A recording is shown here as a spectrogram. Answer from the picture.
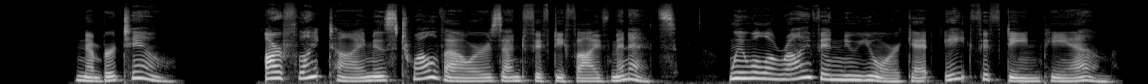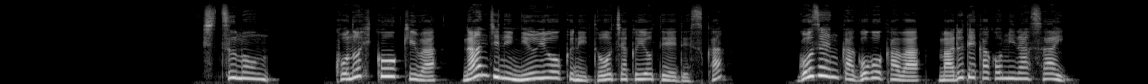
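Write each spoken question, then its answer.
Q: この飛行機は何時にニューヨークに到着予定ですか?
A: 午後8時15分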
